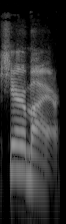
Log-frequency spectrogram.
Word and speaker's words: Kiermaier: Kiermaier.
